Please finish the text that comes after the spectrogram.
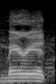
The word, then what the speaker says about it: Marriott: We are live at the Dallas Card Show, 777 Waters Creek Boulevard at the Marriott in Allen.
